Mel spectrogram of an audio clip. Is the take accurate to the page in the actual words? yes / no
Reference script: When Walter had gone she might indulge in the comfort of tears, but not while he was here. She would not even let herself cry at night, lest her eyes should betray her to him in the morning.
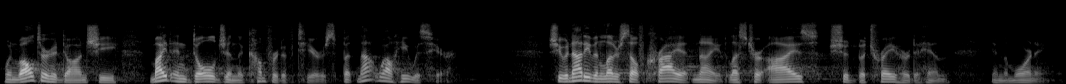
yes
